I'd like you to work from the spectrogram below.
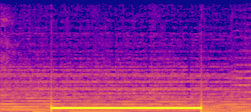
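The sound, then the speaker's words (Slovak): A single loud, steady telephone ringback tone sounds for about a second and a half, a flat electronic beep with a sharp start and stop, over faint background hum. “Ty si zlatý, tak volaj.”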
